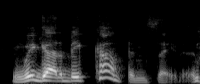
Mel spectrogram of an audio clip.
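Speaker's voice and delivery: bad put-on film noir gangster voice. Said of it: "toggling between film noir and a bad gangster accent".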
